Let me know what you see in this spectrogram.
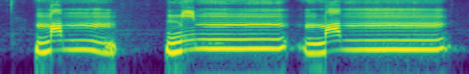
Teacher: دونوں پہ ایک ایک الف کی مقدار غنہ کریں گے کیونکہ دونوں مشدد ہیں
